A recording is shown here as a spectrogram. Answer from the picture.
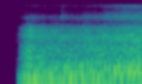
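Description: Steady street traffic noise, vehicle engines and road din, starting suddenly about a quarter second in.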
